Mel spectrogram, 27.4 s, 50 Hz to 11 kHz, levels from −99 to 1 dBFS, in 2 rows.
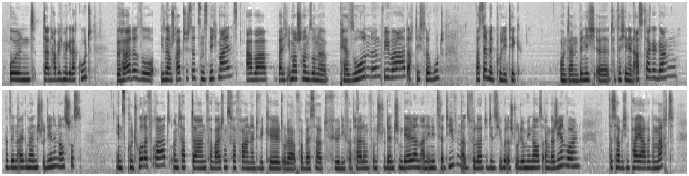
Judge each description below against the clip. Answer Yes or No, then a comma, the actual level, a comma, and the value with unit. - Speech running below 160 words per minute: No, average, 185 wpm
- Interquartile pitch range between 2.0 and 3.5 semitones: Yes, average, 3.0 semitones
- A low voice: No, high, 230 Hz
